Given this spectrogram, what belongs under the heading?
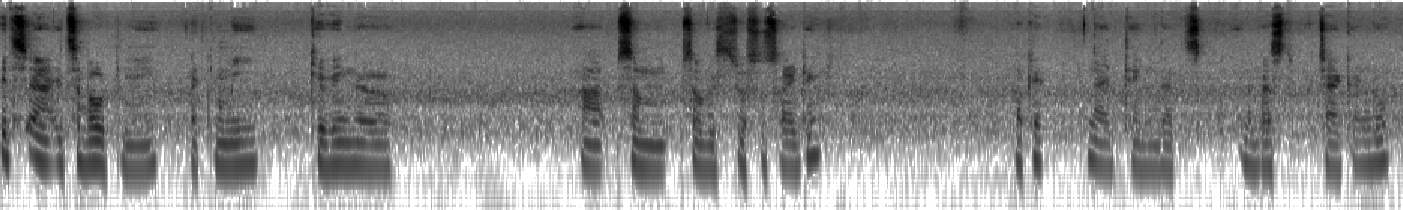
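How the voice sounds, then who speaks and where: A man talks fairly slowly at a fairly high pitch, with long, frequent pauses. His intonation is monotone and flat, and there is noticeable background noise. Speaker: machine learning engineer, educational YouTuber. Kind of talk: channel intro monologue. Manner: slow, hesitant with many fillers.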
